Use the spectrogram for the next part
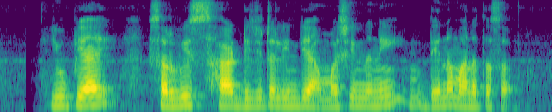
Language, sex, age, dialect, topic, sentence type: Marathi, male, 25-30, Northern Konkan, banking, statement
